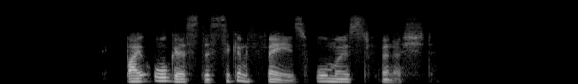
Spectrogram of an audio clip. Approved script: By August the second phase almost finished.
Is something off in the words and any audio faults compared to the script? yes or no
no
